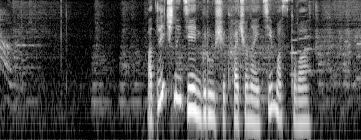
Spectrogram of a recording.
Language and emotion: Russian, positive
